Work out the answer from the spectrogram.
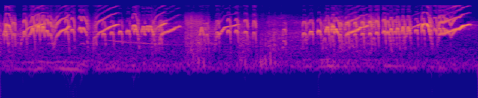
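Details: White-throated jacamars (Brachygalba albogularis) in Peru give a busy stream of thin, high chirps and sharp up-slurred whistles, overlapping quickly as if several birds call together.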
